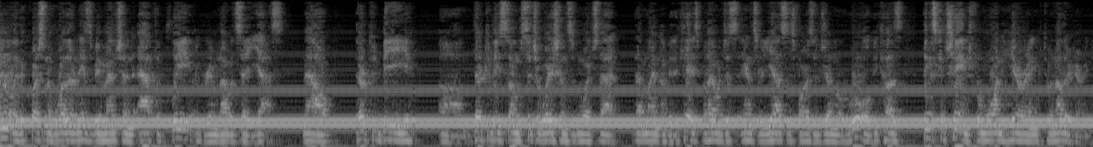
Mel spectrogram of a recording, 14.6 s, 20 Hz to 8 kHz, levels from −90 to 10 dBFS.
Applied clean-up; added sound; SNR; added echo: none; Telephone; -1 dB; reverberation time 0.2 s.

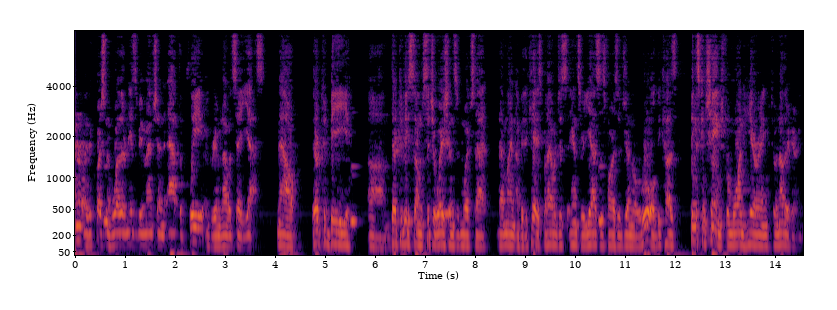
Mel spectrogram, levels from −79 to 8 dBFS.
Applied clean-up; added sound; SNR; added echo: classical method WPE with log-MMSE.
